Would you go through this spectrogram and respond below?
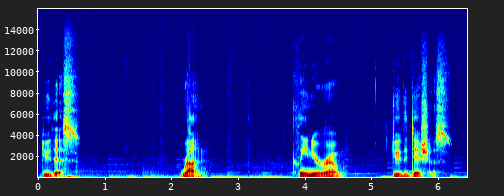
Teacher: it needs to feel firm and solid so we use a falling tone at the end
